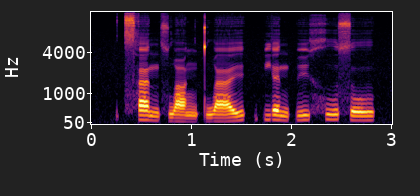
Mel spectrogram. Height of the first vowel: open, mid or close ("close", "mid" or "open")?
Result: open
